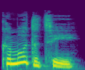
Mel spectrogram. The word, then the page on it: commodity: British English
